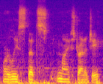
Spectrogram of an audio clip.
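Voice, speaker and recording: Boyfriend role, male actor: dark, relaxed tone, gentle and encouraging gaming coach, casual ASMR intimacy, slight background noise. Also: fairly low pitch, normal speed, creaky. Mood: relaxed explaining. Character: relaxed, encouraging boyfriend coaching his partner at a video game.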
